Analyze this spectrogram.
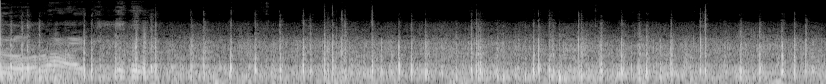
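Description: Fireworks crackle and pop rapidly in the distance.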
